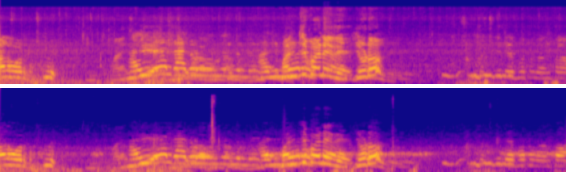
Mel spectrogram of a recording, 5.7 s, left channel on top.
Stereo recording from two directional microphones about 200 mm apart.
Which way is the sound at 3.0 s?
35° left (ahead or behind).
